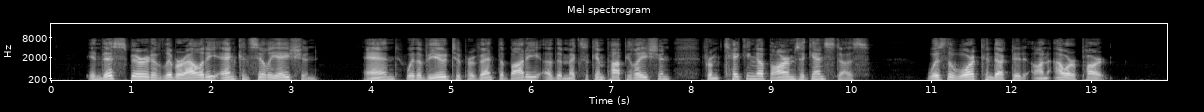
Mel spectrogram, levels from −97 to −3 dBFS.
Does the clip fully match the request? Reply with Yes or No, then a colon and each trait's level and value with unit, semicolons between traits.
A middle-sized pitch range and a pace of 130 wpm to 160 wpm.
Yes: average, 4.2 semitones; average, 140 wpm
